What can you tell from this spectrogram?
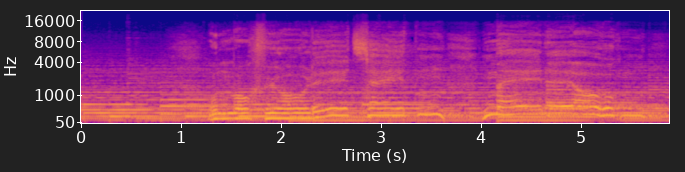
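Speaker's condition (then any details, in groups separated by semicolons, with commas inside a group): No condition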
